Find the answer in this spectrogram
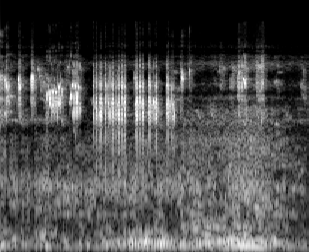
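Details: Black-browed babbler in full voice, pouring out dense, rapid high-pitched chattering and squeaky notes in tight clusters, fading into softer scattered chirps over a faint low hum.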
